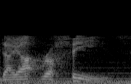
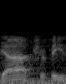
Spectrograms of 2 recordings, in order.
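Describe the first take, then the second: First: The name is said in the dictionary pronunciation. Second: The name is said in the speaker's everyday pronunciation. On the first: The speaker calls it right. "that's the correct pronunciation" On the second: The speaker calls it wrong. "I like to say Diotrephes"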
